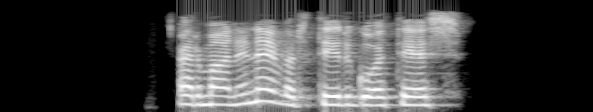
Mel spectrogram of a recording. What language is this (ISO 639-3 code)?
lav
